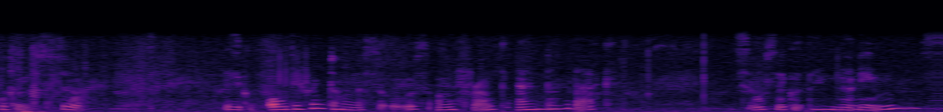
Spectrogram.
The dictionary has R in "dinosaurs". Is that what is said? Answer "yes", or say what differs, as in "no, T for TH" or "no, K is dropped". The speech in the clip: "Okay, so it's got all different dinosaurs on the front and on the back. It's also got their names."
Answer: no, L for R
